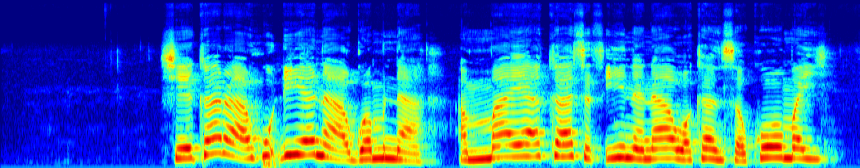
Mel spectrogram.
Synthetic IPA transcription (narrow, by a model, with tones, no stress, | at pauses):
ʃeː˨kɐ˦ɽaː˨hʊ˦ɗu˦jɐ˦naː˨ɡʷɔ˦mnaː˨ʔa˨mːaː˦jaː˦kaː˦sa˨sʼiː˦na˨naː˦wɐ˨kɐ˦˨nsa˨kʷoː˦ma˦j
